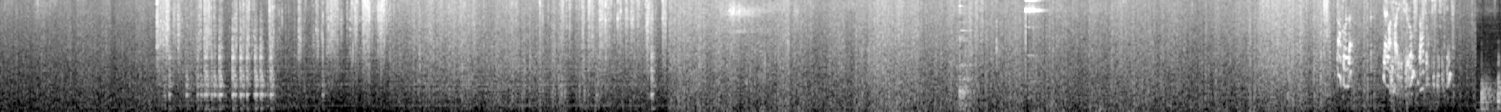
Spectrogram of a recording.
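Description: A metal spoon scraping and clinking against a glass mixing bowl as sticky sesame-flour dough is scooped out, with handling of a parchment-lined baking tray as portions are set down and pressed. There is a louder run of clinks about two seconds in and again near the end.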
